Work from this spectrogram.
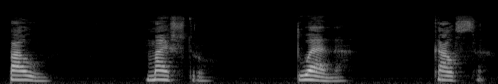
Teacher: the two constituent parts keep their original sounds but are quickly drawn together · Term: diphthongs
